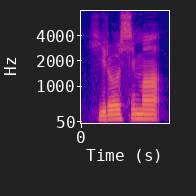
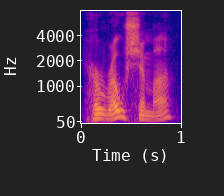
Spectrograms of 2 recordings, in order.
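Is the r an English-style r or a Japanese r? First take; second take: Japanese; English. First: The r sounds like a blend of r, d, l. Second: The r is a plain English-style r sound. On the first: The speaker calls it right. "but it's Hiroshima" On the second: The speaker calls it wrong. "It's not Hiroshima"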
